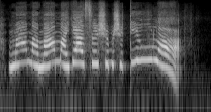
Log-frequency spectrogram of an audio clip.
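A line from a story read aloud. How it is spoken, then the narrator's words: Loud shout. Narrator (Chinese): 朵拉大声喊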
